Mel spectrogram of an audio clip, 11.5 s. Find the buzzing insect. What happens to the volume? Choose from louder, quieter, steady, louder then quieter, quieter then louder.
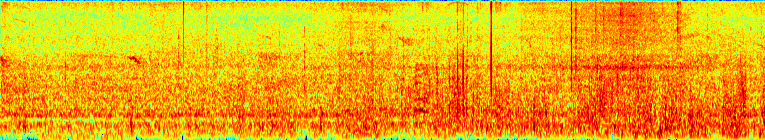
steady.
